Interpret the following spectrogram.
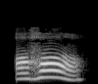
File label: "ahaa", Nepali; grade1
